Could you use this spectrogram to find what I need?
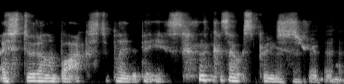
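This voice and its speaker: Vocal fry runs through a woman's very deep, low voice. Her intonation is lively. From US West Coast, San Francisco Bay Area. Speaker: musician and composer. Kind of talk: interview conversation.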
